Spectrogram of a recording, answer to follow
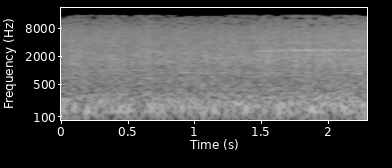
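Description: Applause from a parliamentary chamber full of deputies: dense, steady clapping.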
